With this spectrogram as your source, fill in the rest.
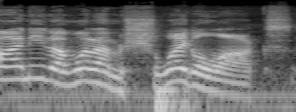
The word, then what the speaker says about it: Schlage: I need one of them Schlage locks. You know, I need one of them Schlegel locks. And I don't know how to pronounce it, but I've always heard it pronounced Schleg.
